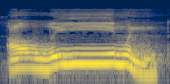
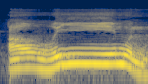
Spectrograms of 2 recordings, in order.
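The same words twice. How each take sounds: Both takes have the same delivery.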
